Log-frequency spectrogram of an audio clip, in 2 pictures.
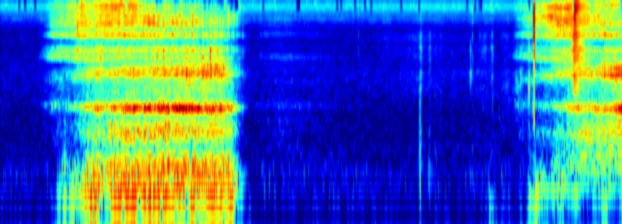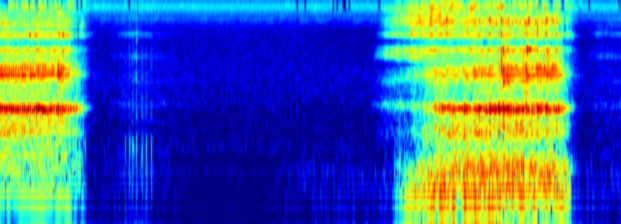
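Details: Three loud, rough snores on the in-breath, a few seconds apart, with quiet pauses between: ordinary snoring.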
